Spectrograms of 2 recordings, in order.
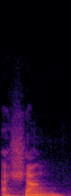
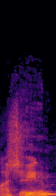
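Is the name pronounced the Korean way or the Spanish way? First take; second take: Korean; Spanish. First: The name is pronounced with original Korean sounds. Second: The name is pronounced with Spanish sounds. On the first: "la pronunciación en original, en coreano" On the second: "tal como se pronunciaría en castellano"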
